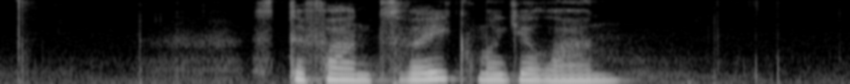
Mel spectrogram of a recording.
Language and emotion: Russian, neutral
